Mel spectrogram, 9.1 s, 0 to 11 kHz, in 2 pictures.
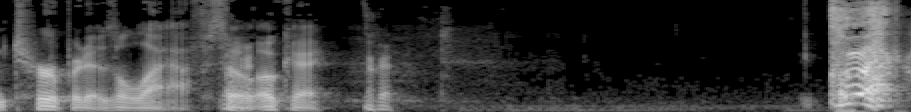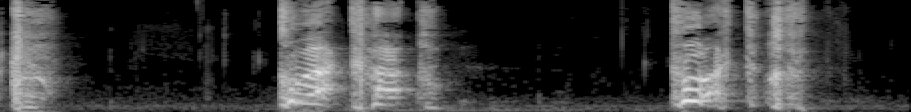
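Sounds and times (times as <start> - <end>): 
speech: 0.0 - 2.1
person making hacking cough-barks mimicking a dog: 4.2 - 4.9, 6.0 - 6.9, 8.0 - 8.7.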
